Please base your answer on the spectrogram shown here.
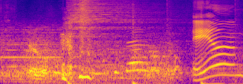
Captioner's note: coughs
